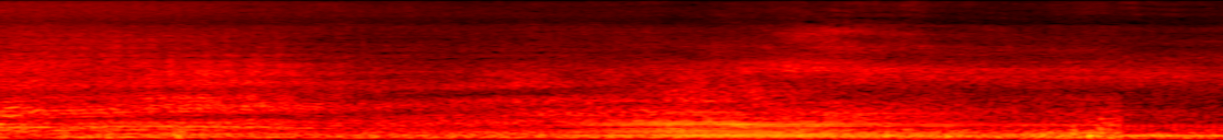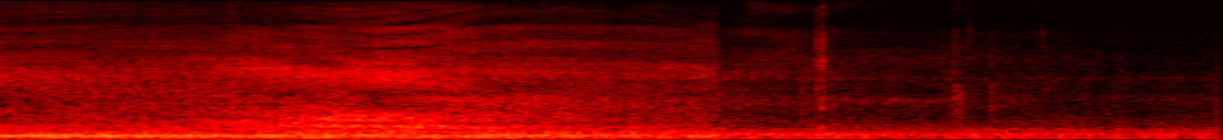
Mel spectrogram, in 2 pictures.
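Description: Multirotor agricultural spraying drone's propellers humming steadily as it flies out over the field, the pitch shifting in the first second; the hum fades away over the last two seconds.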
